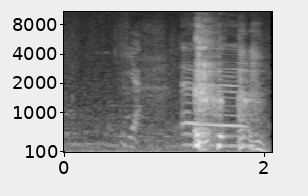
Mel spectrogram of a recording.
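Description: A man clearing his throat once, a little over a second in.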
